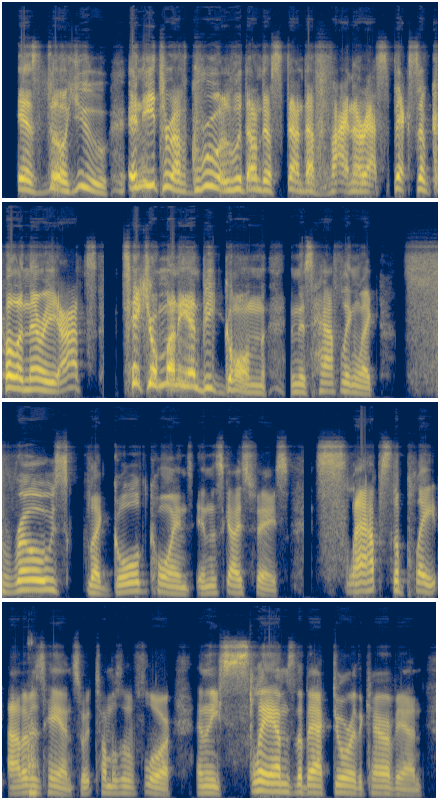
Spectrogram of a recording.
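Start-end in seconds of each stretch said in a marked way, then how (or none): 0.1-6.9 mock, high-pitched, raging, furious screaming rant. Voicing a red-faced halfling cook screaming at a customer: furious screaming halfling cook. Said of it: "screaming at this guy".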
